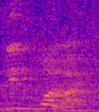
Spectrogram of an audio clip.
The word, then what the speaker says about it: দিগ্বলয়: এরপর আছে দিগ্বলয়, দিগ্বলয়। দেখো এখানে কিন্তু সন্ধিজাত শব্দে ব যুক্ত হলে বয়ের উচ্চারণটা বজায় থাকে, অর্থাৎ বয়ের উচ্চারণটা হয়।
